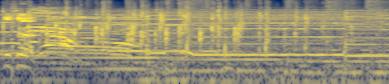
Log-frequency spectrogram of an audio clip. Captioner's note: clapping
